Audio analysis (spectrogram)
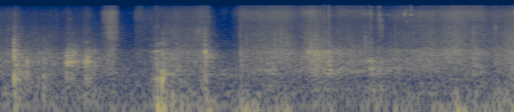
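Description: Long nails handle the metal zipper and collar of a dark faux leather jacket with zippers and snap-button pockets lying on a table. Both hands then tap and scratch its front, making sharp clicks and soft rubbing, scraping sounds.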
